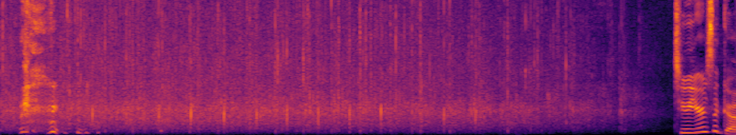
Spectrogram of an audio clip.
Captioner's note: applause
